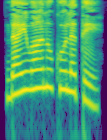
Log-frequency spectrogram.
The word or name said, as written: ದೈವಾನುಕೂಲತೆ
